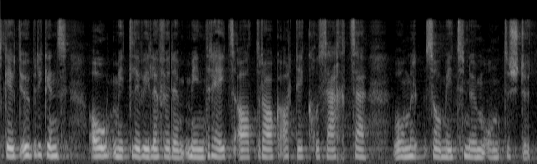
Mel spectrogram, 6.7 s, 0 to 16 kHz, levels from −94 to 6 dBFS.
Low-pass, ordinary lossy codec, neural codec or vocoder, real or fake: 9.9 kHz; none; vocoder, 22.05 kHz, 80 mel bands, Vocos; fake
